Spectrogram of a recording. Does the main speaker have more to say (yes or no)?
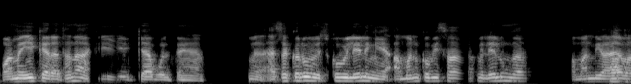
no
